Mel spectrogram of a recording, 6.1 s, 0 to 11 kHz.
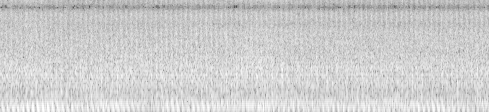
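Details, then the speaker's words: Emerson Stratojet model 1152 industrial ceiling fan with curved plastic blades, running at speed; tach readings of 961–1030 were taken as about 1,000, estimated around 330 RPM. A steady rushing of air with a soft even beat and no rubbing or ticking; normal running. "So let's just go with 1,000 and say it's like 330, which seems about right, honestly. Yeah, you're right. That's like at over 300 RPM."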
